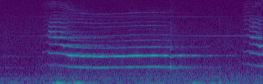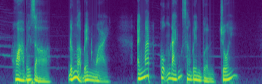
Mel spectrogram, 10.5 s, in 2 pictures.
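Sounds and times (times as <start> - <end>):
cat meowing eerily: 0.9 - 6.6, 8.1 - 10.0
speech: 5.6 - 10.1.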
